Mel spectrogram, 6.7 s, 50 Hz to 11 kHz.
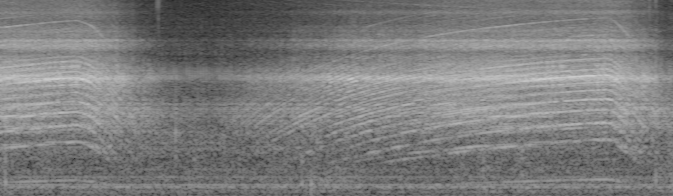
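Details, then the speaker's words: New, never-used Turnigy SK3 brushless motor on fan drive, no-load test: whine sags and climbs slowly, never reaching expected 15-20,000 rpm, slow to respond, can getting very hot; lacking power, motor or speed controller suspected. "they should be doing the same sort of speed and you can see you can hear that it's not and a thing to note is that the motor can is getting very very hot even just running no loads and apparently no power and very slow to react"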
